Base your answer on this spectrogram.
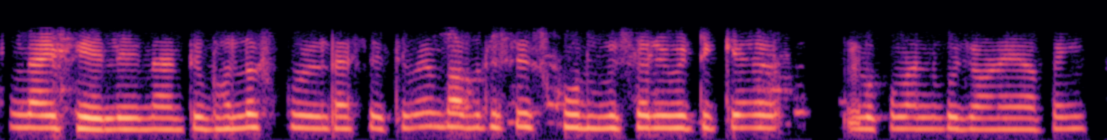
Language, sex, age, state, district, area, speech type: Odia, female, 18-30, Odisha, Sundergarh, urban, conversation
